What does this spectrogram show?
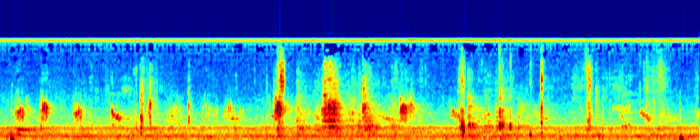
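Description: Small birds chirping in short, irregular high calls, with a few sharp clicks and a faint steady high hum underneath.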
